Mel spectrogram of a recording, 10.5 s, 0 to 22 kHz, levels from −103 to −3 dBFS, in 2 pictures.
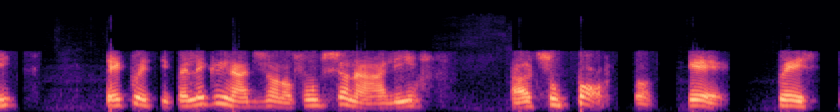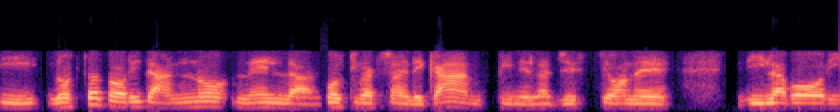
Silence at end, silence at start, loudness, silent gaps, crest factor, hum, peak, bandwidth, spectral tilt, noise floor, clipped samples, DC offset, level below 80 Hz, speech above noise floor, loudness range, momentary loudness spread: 0 s; 0 s; -22 LUFS; 5.12-5.17 s; 22 dB; none; 0 dBFS; 4.1 kHz; -9 dB/octave; -67 dBFS; under 0.1%; under 0.1%; -68 dBFS; 45 dB; 2 LU; 9 LU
